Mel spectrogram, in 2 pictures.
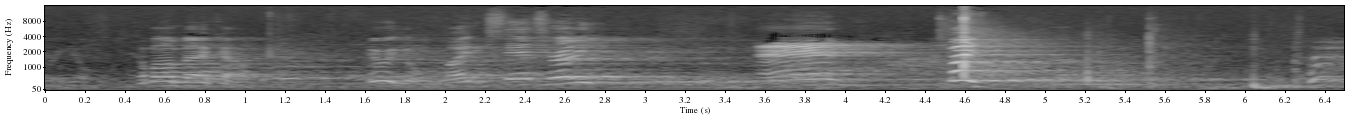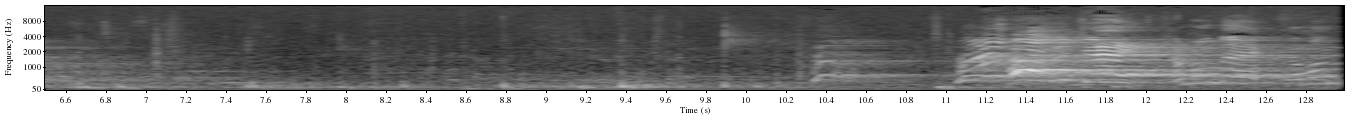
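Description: Raised voices shouting and calling out during a martial-arts sparring bout in a large gym hall, in bursts, loudest near the end, with one sharp smack about four and a half seconds in.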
